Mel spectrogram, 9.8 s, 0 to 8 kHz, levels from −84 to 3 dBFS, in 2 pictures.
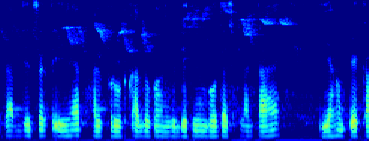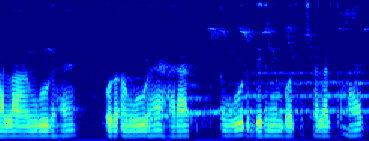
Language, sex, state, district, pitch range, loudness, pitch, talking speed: Hindi, male, Bihar, Supaul, 110-115 Hz, -41 LUFS, 110 Hz, 200 wpm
